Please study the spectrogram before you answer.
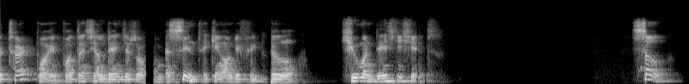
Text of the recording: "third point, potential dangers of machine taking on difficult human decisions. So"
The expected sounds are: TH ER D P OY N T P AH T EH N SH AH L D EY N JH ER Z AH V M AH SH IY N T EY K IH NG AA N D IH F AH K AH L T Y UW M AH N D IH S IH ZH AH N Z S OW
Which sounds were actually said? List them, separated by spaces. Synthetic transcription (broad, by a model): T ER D P OY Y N P AH T EH N SH AH L D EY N JH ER S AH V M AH S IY N T EY K IH NG AA N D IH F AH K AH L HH Y UW M AH N D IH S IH SH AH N S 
